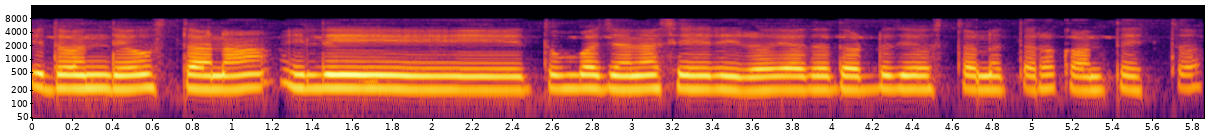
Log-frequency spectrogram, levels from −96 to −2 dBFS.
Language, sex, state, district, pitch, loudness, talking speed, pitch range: Kannada, female, Karnataka, Shimoga, 215 Hz, -14 LUFS, 125 wpm, 210-220 Hz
